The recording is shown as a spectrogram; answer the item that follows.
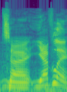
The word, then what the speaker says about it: Gävle: It's spelled Gavle, and I was like, so Gävle or Gävle or something, right? And Bikini was like, no, it's like Gävle. saying yeah and then bleh afterwards. It's like Gävle, and I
